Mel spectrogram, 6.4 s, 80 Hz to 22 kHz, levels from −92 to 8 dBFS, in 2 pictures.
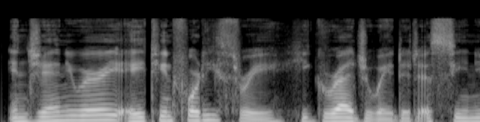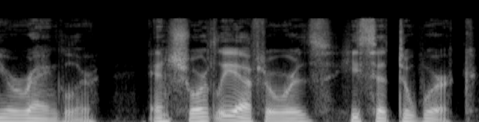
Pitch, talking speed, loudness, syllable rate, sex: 120 Hz, 160 wpm, -20 LUFS, 4.7 syllables/s, male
